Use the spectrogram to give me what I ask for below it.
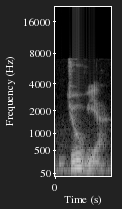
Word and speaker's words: lluvia: Ella, it is pronounced like a J. For example, llave Key. or lluvia.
